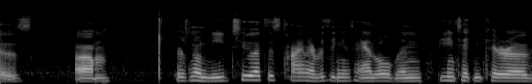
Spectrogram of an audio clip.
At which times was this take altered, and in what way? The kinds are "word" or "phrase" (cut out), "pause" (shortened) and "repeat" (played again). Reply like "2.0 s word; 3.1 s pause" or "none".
4.3 s pause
